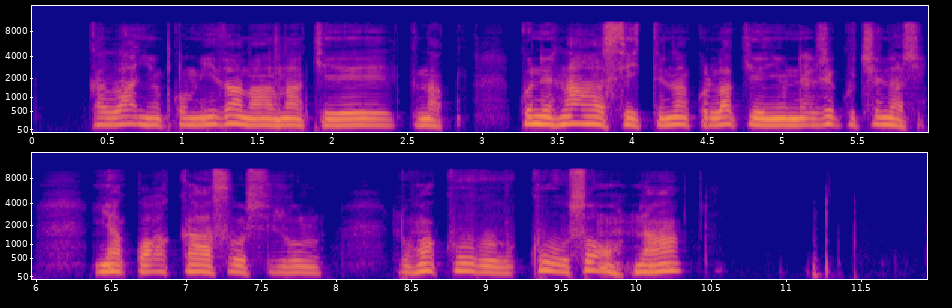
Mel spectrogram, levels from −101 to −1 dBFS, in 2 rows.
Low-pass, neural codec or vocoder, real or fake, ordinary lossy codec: 9.9 kHz; vocoder, 22.05 kHz, 80 mel bands, Vocos; fake; none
